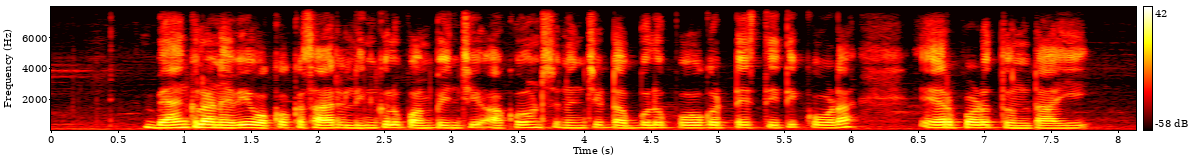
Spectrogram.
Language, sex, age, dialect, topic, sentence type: Telugu, male, 18-24, Utterandhra, banking, statement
